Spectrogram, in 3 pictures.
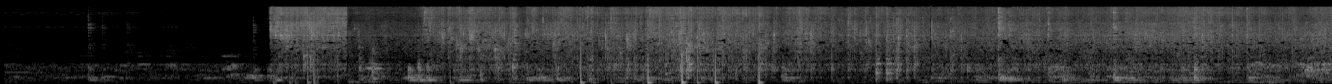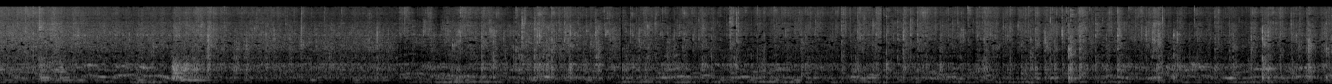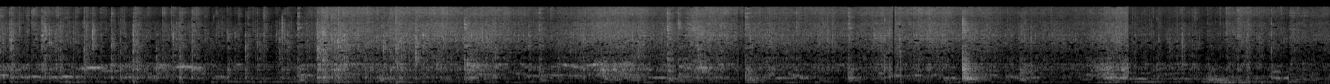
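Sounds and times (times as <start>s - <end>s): potato sizzling in hot oil: 2.7s - 39.9s
steel spatula scraping a pan: 29.6s - 36.4s.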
